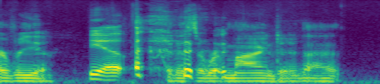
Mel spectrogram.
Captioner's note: laughter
